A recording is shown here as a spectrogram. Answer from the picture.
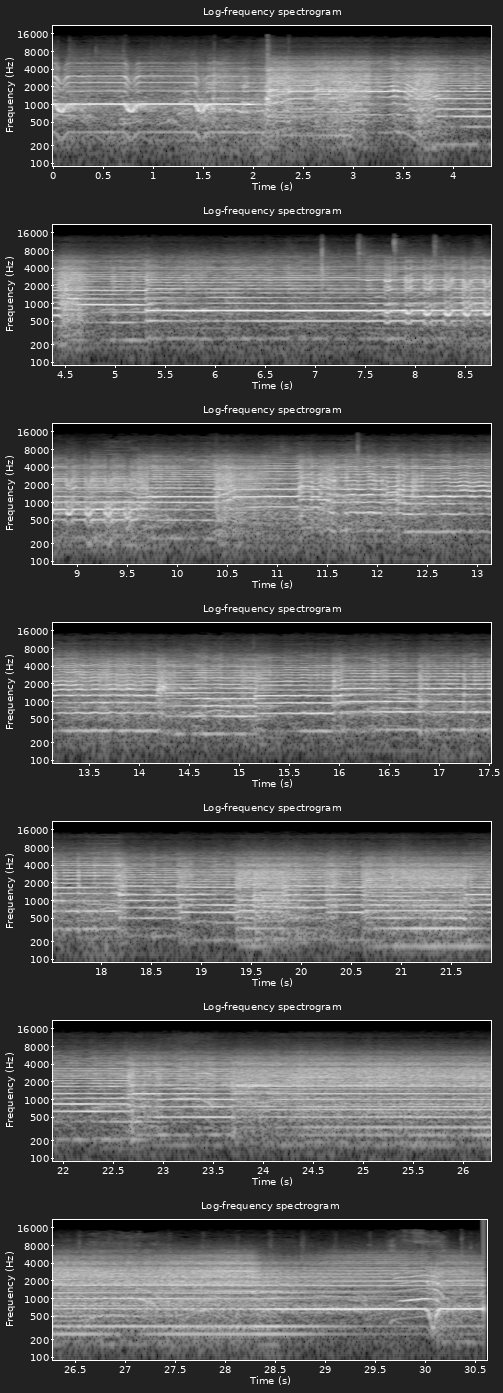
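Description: Electric guitar lead played live through an amplifier: a single-note line of long held notes, several of them with a wide vibrato.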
